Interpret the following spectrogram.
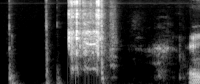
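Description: A few light clicks, then a short camera shutter sound about two-thirds of a second in as a picture is taken.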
